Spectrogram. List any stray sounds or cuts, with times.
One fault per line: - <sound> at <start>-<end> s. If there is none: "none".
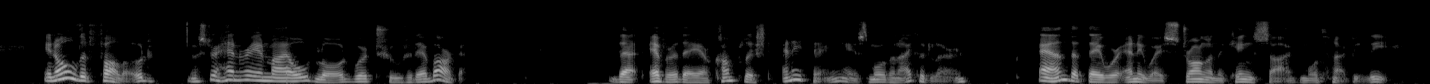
none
